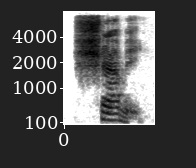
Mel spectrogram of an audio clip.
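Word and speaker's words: chamois: the omicron iota combination the omicron iota digraph is pronounced like the o i in the word shammy shammy now of course is actually a french word but it's been brought into the english language and here we have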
